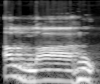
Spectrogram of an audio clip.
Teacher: یہاں پہ لام سے پہلے حمزہ ہے اور اس کے اوپر زبر ہے، اس لیے اس لام کو ہم نے موٹا ادا کرنا ہے۔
